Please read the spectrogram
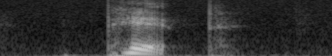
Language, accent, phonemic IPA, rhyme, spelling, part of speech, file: English, US, /pɪp/, -ɪp, pip, noun / verb, En-us-pip.ogg
- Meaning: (noun) 1. Any of various respiratory diseases in birds, especially infectious coryza 2. A disease, malaise or depression in humans 3. A pippin, seed of any kind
